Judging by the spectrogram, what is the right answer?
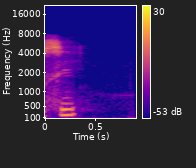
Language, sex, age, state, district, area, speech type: Santali, male, 18-30, West Bengal, Uttar Dinajpur, rural, read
